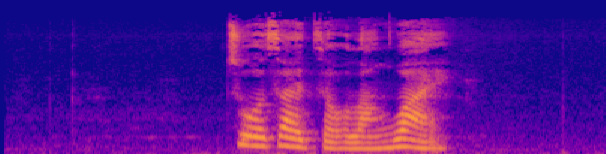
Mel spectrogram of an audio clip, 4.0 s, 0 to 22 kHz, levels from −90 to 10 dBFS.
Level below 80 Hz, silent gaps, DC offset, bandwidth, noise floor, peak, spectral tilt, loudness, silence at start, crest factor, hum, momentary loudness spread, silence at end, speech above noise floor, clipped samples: -54 dBFS; none; under 0.1%; 15.5 kHz; -57 dBFS; -2 dBFS; -4 dB/octave; -16 LUFS; 1.5 s; 18 dB; none; 7 LU; 1.05 s; 41 dB; under 0.1%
